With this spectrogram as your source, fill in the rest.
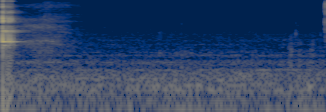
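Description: Whiskey glasses clinking together in a toast, one bright clink at the start that rings off into near silence, with a faint small tap at the very end.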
